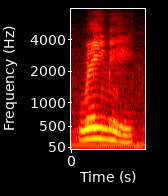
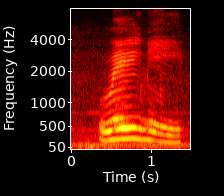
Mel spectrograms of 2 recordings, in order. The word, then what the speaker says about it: Raimi: Sam Raimi. Raimi.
